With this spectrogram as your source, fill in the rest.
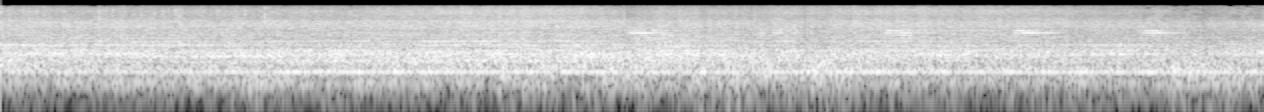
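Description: Rice stalks rustle and crunch as a harvester cuts through them.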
